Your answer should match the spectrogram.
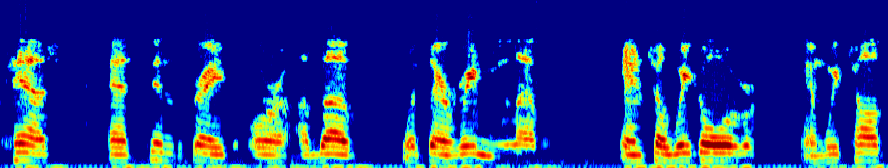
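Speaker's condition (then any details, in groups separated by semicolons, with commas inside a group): ALS; voice off but clear and understandable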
